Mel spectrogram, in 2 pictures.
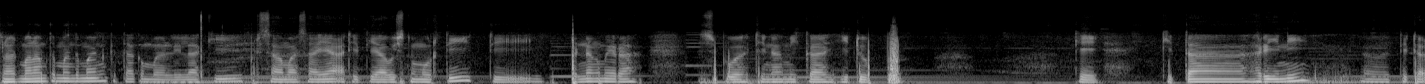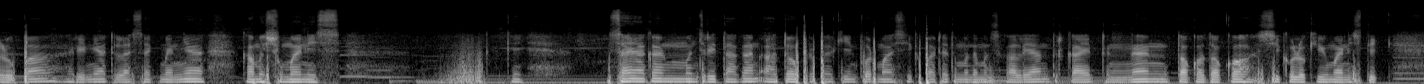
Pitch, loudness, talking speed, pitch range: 115 Hz, -24 LUFS, 95 wpm, 110-125 Hz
